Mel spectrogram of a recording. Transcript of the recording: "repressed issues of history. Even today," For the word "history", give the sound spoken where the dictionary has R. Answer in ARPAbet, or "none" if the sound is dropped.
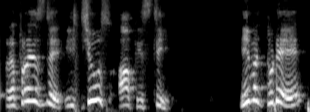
none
